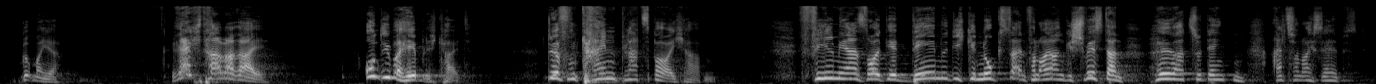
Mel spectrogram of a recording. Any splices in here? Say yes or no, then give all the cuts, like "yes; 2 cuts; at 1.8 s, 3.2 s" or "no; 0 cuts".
no; 0 cuts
